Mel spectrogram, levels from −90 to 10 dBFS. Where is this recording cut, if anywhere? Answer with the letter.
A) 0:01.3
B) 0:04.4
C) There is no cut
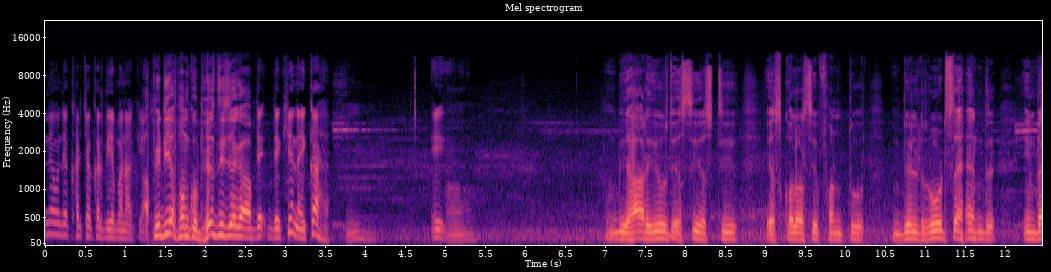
A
